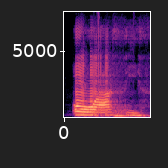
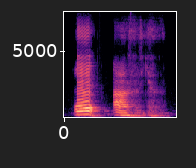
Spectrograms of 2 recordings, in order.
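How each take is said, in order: First: Projected, drawn-out "Oasis"; dictation. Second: "Oasis" broken as o, pause, asis; syllable-split dictation. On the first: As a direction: run the long o into a in "Oasis", loudly. (dictado fuerte, alargando "Oasis") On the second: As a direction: detach the first vowel of "Oasis". (dictado separando la "o" de "Oasis") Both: Shown as a demonstration. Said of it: "les voy a ir dictando".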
